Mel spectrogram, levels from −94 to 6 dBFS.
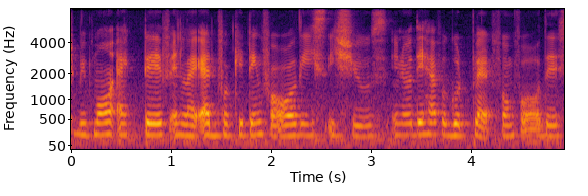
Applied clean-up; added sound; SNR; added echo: none; none; none; none.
